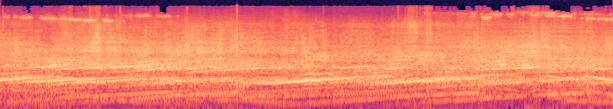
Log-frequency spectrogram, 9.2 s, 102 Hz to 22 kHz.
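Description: Ferrari 488 and 458 Challenge race cars lapping the circuit, their V8 engines running loud and steady, the engine notes rising and falling in pitch and overlapping one another.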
